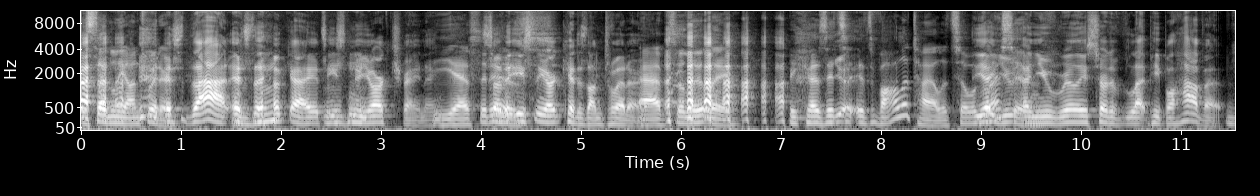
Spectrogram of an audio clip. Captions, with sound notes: suddenly on Twitter. - (laughs) It's that. It the okay, east New York training. - Yes, it is. - So the East New Work kid is on Twitter. - Absolutely, because it's volatile. It's so aggressive. - Yeah, and you really sort of let people have it.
